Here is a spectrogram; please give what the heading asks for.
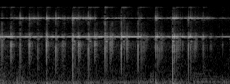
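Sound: doorbell ringing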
